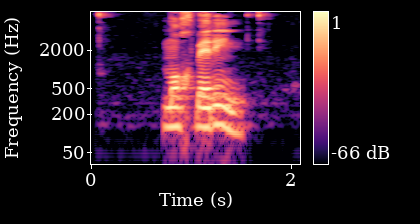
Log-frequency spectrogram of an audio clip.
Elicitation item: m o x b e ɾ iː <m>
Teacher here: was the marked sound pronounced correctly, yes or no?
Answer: no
